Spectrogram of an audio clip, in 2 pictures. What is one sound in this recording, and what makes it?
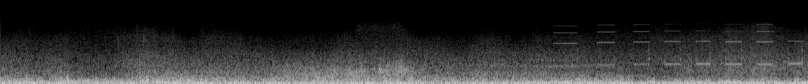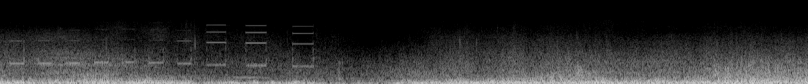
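Strong wind rushes and buffets loudly, outdoors high in the air.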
